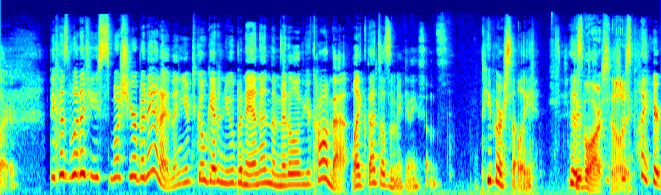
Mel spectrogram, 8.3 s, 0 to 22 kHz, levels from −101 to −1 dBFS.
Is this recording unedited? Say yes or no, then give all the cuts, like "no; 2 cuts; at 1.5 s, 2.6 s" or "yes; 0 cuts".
yes; 0 cuts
